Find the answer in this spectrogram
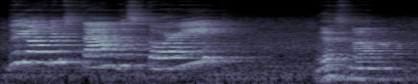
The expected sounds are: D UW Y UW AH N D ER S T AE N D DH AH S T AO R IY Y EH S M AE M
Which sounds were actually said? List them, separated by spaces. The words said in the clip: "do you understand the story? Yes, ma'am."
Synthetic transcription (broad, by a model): D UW Y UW AH N D ER S T AE N D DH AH S T AO R IY Y EH S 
